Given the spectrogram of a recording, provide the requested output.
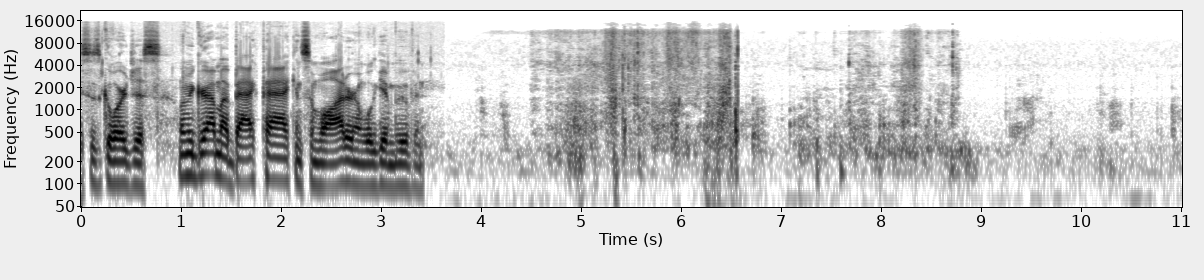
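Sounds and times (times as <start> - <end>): backpack fabric rustling: 4.4 - 8.7.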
